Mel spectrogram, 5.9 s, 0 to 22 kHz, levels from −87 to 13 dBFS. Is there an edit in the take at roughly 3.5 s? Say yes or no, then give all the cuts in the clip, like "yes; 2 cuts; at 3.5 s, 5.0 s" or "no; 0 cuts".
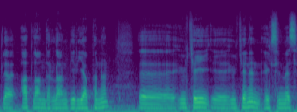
no; 0 cuts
